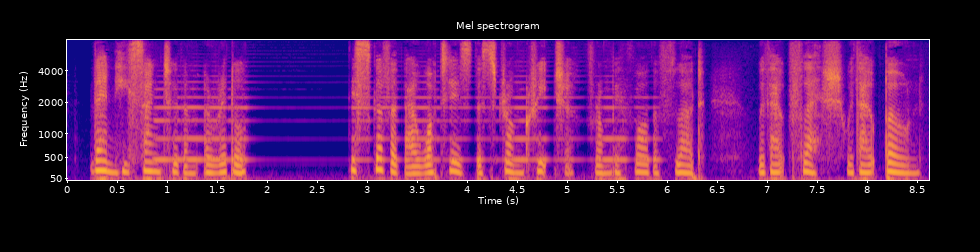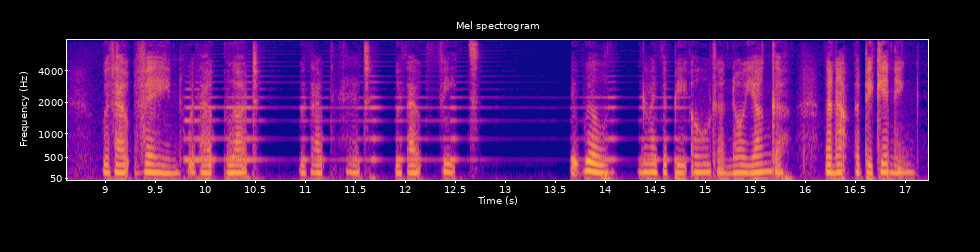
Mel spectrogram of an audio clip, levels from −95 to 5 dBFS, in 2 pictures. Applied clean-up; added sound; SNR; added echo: neural mask model RNNoise.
